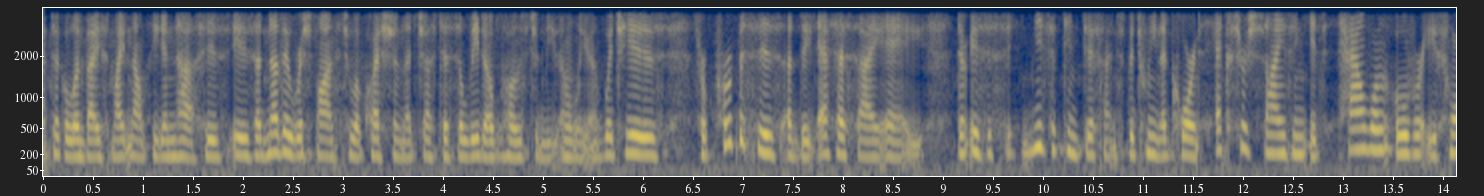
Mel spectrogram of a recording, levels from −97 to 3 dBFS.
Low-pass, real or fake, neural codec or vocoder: 3.6 kHz; fake; autoencoder, 22.05 kHz, a latent of 192 numbers a frame, VITS, trained on many speakers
